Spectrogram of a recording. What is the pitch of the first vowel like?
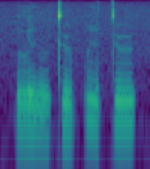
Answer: low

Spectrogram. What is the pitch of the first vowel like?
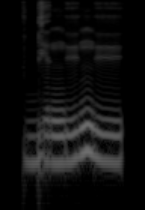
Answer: low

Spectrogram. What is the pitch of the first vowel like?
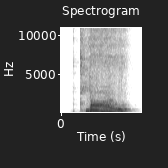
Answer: falling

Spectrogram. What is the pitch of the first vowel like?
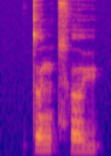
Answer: high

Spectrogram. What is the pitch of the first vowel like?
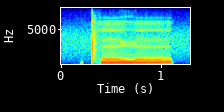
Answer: low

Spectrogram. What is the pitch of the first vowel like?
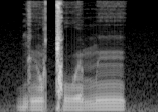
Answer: low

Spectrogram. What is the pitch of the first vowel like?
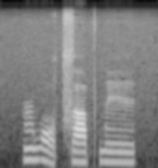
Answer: falling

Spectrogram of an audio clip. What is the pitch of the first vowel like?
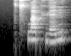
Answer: high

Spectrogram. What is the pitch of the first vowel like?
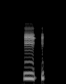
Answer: high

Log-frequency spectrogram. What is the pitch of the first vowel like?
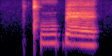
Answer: high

